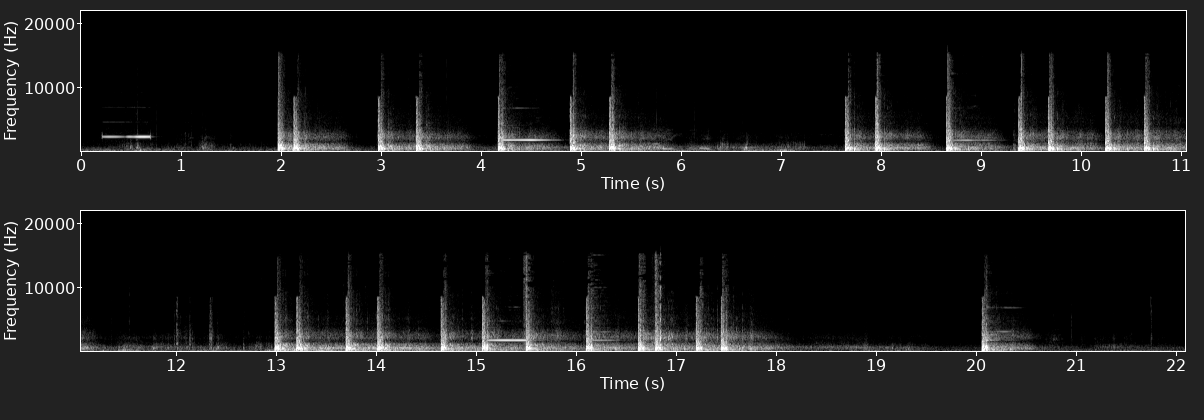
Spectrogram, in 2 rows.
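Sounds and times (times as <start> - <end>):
metallic ring of steel target: 4.2 - 4.9, 8.7 - 9.4, 15.0 - 16.6, 20.1 - 20.7
handgun shots: 20.1 - 20.6.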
